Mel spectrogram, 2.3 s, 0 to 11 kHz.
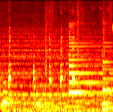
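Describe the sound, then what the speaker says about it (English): Free-range chickens in a murder-mystery video game cluck in short, repeated bursts over a steady musical background, moderately loud and close. "free-range chickens here. Sure, 2 chickens."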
